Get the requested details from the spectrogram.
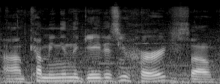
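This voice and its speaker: On a casual walk-and-talk livestream in a crowded theme park, a male host with a higher-pitched, raspy voice, hoarse from a concert where he yelled, chats with viewers and passersby at a moderate pace. The recording is rough, and music along with park and vehicle noise plays in the background.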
